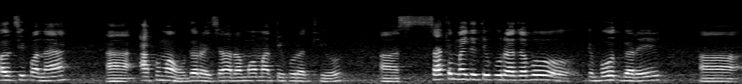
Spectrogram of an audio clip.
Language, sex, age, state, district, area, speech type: Nepali, male, 30-45, West Bengal, Darjeeling, rural, spontaneous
